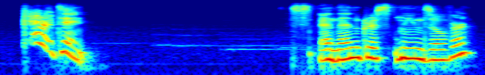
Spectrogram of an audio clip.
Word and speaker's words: keratin: So it's care like you care about someone and it's and then a tin like a little piece of metal. Keratin. Keratin. Keratin.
